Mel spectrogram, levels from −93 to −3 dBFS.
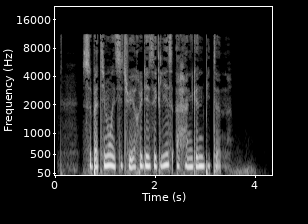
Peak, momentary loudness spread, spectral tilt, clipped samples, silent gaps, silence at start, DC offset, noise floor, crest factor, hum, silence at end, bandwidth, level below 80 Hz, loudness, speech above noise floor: -4 dBFS; 12 LU; -5.5 dB/octave; under 0.1%; none; 0.55 s; under 0.1%; -52 dBFS; 18 dB; none; 1.05 s; 11.5 kHz; -38 dBFS; -20 LUFS; 33 dB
